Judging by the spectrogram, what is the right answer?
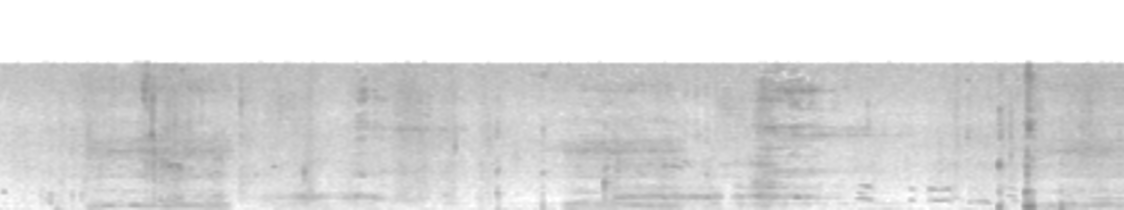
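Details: A man snoring heavily: rough, rattling snores on the in-breath, two long bursts, with faint room noise between them.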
